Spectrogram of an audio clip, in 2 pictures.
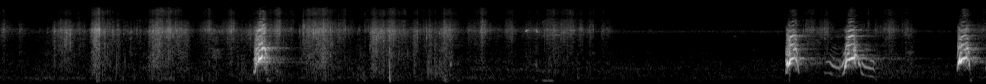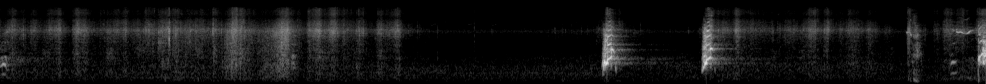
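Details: Squirrel dogs at a west Kentucky kennel bark in a few isolated, sharp calls between stretches of rustling and shuffling, while a loud, steady insect drone fills the background.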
